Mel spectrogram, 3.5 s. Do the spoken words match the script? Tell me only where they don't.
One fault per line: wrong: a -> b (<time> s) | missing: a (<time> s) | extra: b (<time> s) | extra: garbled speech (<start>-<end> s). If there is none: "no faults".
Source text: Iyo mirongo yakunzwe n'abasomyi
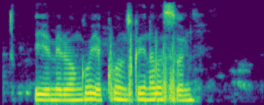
no faults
